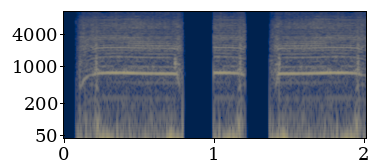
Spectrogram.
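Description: Logo intro sound effect: three held tones at one steady pitch, long, short, long, each sliding briefly up at its start and separated by short gaps.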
